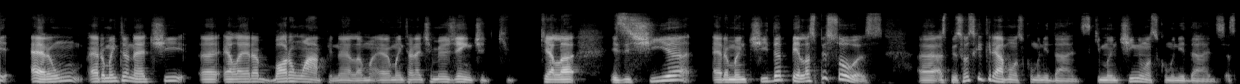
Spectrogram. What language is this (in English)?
Portuguese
